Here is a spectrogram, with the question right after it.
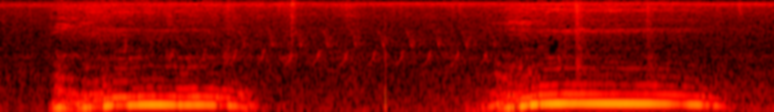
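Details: English Mastiff at a ranch, two long sustained howls with rich harmonics, each lasting about two seconds, rising then holding steady before falling away, separated by a short pause; faint background hiss.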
